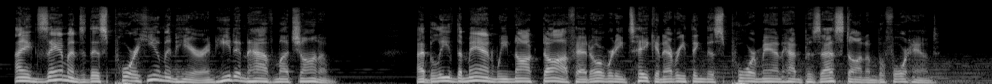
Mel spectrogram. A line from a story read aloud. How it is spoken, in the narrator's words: Waddell said sadly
